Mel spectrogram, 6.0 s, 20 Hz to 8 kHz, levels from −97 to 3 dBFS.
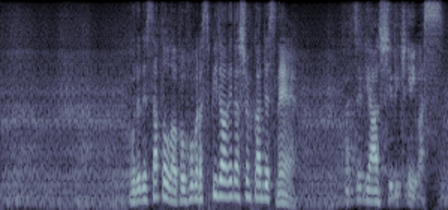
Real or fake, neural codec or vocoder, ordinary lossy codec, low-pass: fake; codec, 16 kHz, 0.5 kbps, X-Codec, WavLM features, trained on Multilingual LibriSpeech; none; none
